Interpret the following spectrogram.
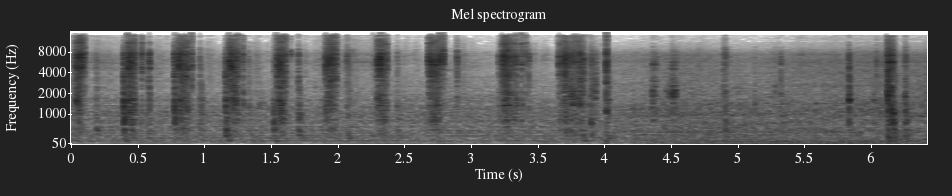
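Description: Ratcheting driver clicking in quick repeated strokes as it backs a small Torx screw out of a stereo's metal mounting bracket. The clicks thin to a few after about four seconds.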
